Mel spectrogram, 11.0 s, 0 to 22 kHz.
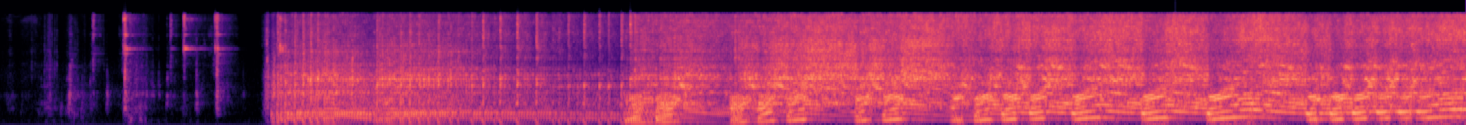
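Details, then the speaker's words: Shindaiwa 757 chainsaw, used, said to cut much stronger than a 365 and on par with a 381; after handling clicks it fires and revs strongly, pitch rising and falling cleanly without misfire; normal running. "Máy cắt rất là lực, mạnh hơn 365 rất là nhiều. Cái này nó tầm nó ngang ngửa với lại 381 mọi người nhé."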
